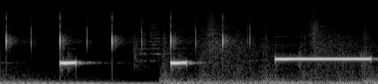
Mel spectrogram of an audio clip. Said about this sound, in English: All right, do the countdown, Brian. Do we have the countdown? What a lame countdown.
